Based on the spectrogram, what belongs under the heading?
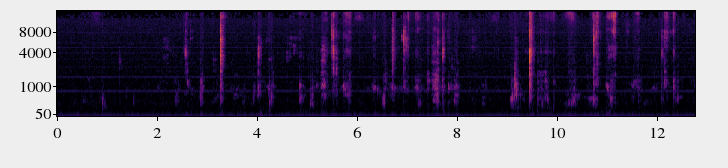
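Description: A person chewing a mouthful of nihari and naan: an irregular run of soft wet smacks and clicks that starts about two seconds in.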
